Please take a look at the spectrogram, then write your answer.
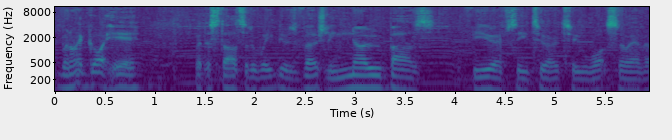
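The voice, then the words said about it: Hoarse, worn-out voice. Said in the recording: “As you can probably tell from my voice, this week has taken its toll. I'm not only knackered, my voice is in pieces.”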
